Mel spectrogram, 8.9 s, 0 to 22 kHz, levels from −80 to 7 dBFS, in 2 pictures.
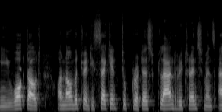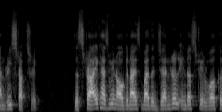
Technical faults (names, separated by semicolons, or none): corrupt frame decoded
